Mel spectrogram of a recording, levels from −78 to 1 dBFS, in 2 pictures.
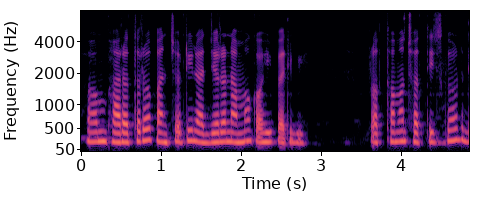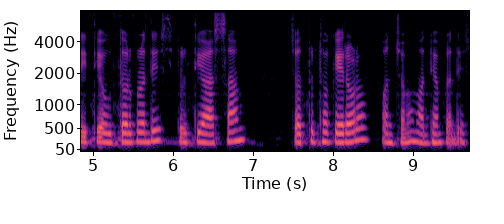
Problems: none marked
